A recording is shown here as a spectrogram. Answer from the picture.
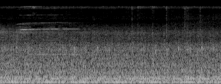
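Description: Boom truck's engine running steadily at idle, a low even drone.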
